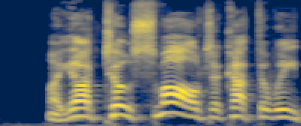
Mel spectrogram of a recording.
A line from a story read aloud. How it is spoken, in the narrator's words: the old man grumbled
